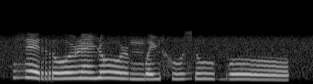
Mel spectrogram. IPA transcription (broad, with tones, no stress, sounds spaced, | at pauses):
z ɛ˥˩ r oː˨˦ ɭ ɛ̃˦˥ ɳ oː˥˩ ɹ ŋʷ e˨˦ ɳ x u˨˦ z ɾ uː˥˧ b oː˥˩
